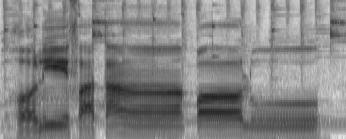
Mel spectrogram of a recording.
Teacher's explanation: fathah tanwin yang terdapat pada ta marbutoh dibaca samar karena memang bertemu dengan huruf qof yang menjadi salah satu huruf ikhfa kemudian yang terakhir yakni huruf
